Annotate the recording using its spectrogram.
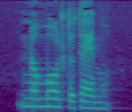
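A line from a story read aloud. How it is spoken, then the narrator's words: Plain. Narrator (Italian): rispose mia madre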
